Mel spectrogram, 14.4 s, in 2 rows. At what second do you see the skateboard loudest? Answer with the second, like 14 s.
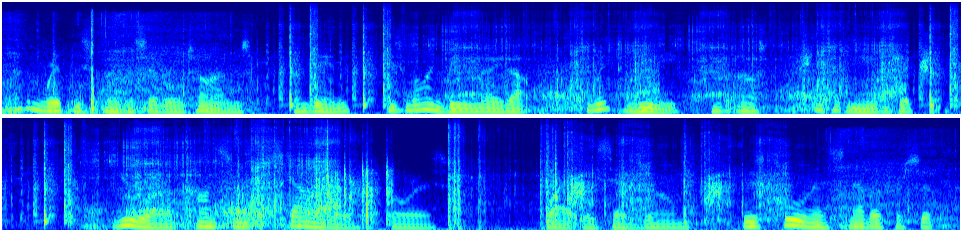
9 s.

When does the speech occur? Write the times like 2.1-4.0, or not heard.
0.1-7.1, 8.0-10.7, 11.2-14.3.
